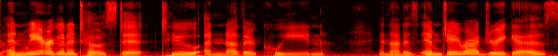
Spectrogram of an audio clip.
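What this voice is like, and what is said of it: Congested, stuffy voice. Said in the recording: “my voice sounding like a giant booger”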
